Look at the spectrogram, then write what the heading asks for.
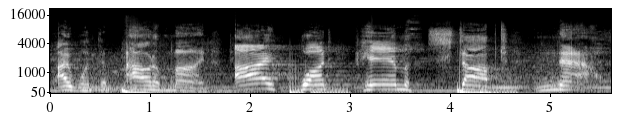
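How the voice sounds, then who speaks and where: An actor playing a domineering, menacing street gang boss in a video game. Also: male voice, high voice, drawn-out words, heavily acted. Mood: angry, territorial. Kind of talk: video game villain acting. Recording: music clearly behind the voice.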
